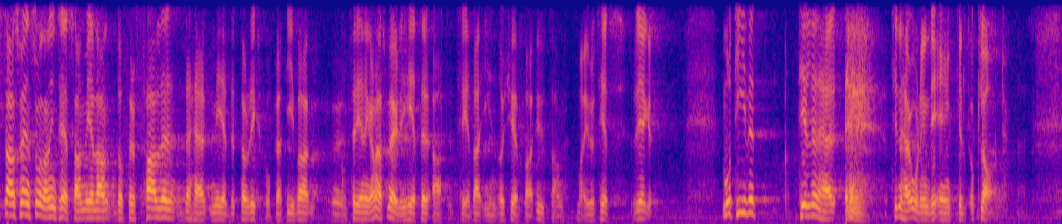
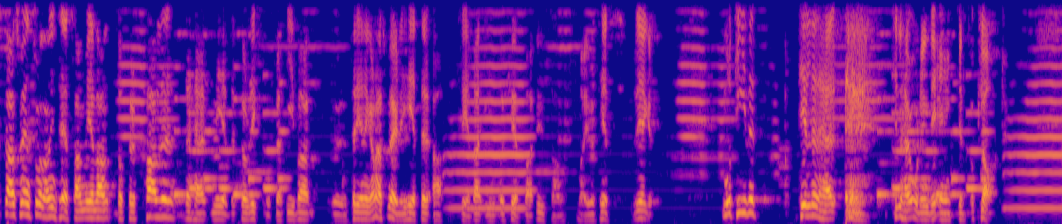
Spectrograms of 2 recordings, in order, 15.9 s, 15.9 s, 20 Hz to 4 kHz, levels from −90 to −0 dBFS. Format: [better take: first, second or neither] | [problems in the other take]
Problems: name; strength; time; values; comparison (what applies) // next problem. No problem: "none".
first | noise reduction (classical method Wiener filter)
